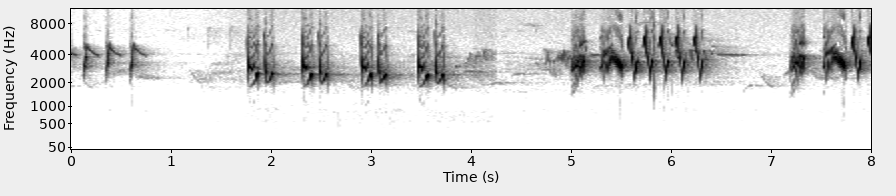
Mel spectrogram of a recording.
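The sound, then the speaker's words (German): A song thrush sings clear, sharp whistled phrases. A short motif is repeated four times in quick succession, then a rapid trill-like series follows, with brief pauses between phrases and no other sounds. “Die Singdrossel findet alles, was sie singt, so wichtig, dass sie es gleich mehrmals wiederholt.”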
